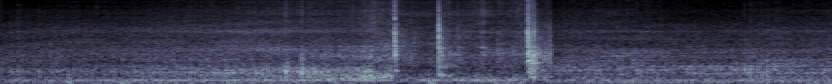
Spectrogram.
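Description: Skateboard wheels rolling on pavement, building slowly, with three sharp clacks a little after halfway.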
